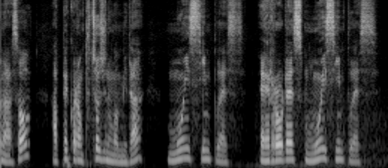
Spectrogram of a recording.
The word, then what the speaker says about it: simples: 만약에 내가 simples라는 발음이 이상해요. 그래가지고 simpless 막 이래요. simpless. 그러면 시 고쳐야 되잖아요. 그럼 요거를 연습하는 거죠. simpless. simpless 고치고 나서 앞에 거랑 붙여주는 겁니다. muy simples.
